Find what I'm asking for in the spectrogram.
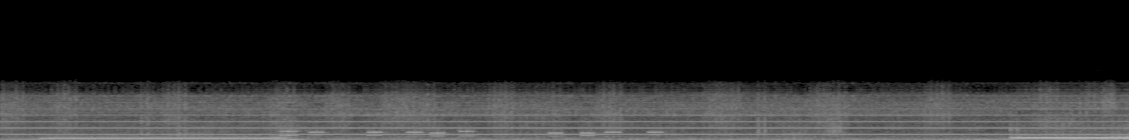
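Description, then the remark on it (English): A phone dial tone hums briefly, then a quick run of about ten touch-tone keypad beeps. After a pause, a steady ringback tone begins near the end, clear. “Now, you got it ringing.”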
